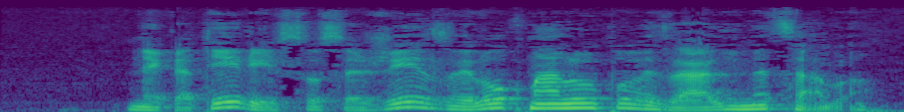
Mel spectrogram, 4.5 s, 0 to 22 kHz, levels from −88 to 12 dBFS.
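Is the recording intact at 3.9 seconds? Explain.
No. At 3.9 seconds the speech carries generation loss, as it does throughout. It sounds swirly, hollow and smeared, with blurred attacks and nothing above 16.6 kHz. The likely cause is repeated lossy re-encoding, roughly seven passes, which points to AAC around 64 kbit/s.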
